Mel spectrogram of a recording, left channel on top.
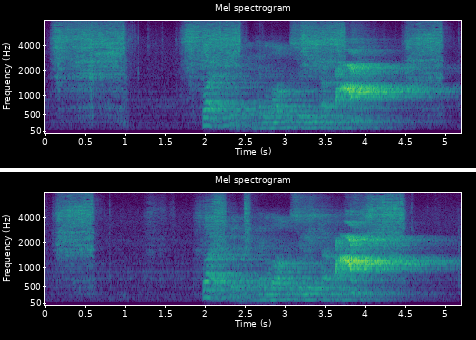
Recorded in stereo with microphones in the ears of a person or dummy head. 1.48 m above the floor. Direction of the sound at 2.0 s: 45° left (ahead or behind).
